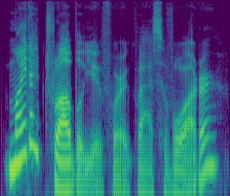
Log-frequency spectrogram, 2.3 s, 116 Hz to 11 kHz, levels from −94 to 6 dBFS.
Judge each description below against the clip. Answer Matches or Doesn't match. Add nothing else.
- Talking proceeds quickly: Matches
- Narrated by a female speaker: Doesn't match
